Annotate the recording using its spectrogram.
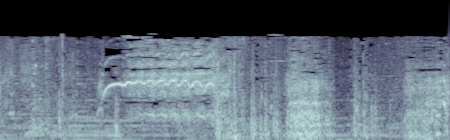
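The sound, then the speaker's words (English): A war horse aboard a ship lets out a loud, wavering whinny, with heavy hoof stamps and shuffling thuds around it before and after the neigh. “He's a ruthless war horse, not a poodle.”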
